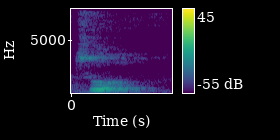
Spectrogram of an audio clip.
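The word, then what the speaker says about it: 作: Đọc là chuộc. Âm Việt là chữ tạc nhé.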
